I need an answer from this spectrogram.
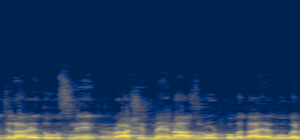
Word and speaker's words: راشد: ہمارے قومی ہیرو تھے، ان کے والد نے ان کا نام راشد رکھا تھا، رشید نہیں رکھا تھا۔ تو زبان کے اختلاف سے نا تھوڑا سا تلفظ میں فرق آ جاتا ہے۔ ایک ان کا مورخ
